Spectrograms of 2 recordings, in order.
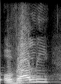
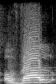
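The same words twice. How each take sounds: First: OVALE as "oh-VAL-ee", final E sounded; alternative pronunciation. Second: OVALE as "oh-VAL", final E silent; alternative pronunciation. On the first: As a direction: add an "ee" to the end of "ovale". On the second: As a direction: stop "ovale" right on the L. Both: Shown as a demonstration. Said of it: "Some people pronounce this as like ovale".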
